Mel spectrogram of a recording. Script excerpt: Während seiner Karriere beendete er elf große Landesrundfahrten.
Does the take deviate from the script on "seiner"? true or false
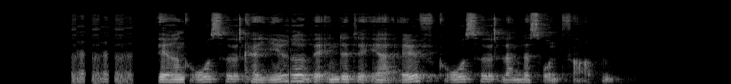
true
